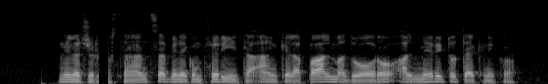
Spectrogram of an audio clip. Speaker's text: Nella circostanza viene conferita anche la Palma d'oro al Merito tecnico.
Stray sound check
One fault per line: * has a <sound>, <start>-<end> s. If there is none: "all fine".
* has a dropout, 1.0-1.1 s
